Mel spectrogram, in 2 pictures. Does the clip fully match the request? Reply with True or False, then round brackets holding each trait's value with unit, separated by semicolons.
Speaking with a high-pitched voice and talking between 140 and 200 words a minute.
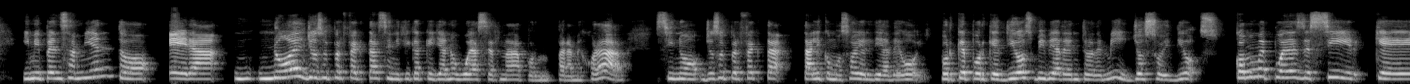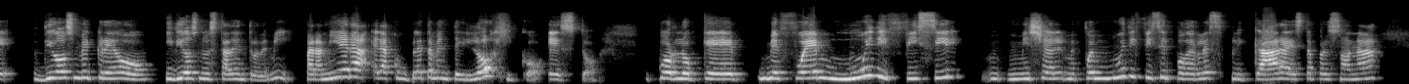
True (265 Hz; 175 wpm)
